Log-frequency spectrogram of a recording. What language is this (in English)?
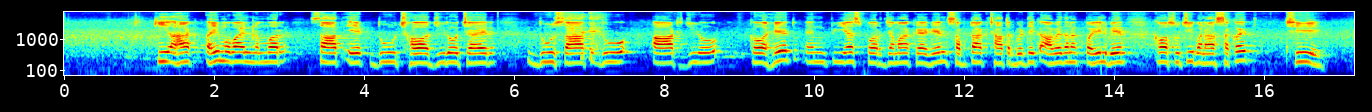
Maithili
